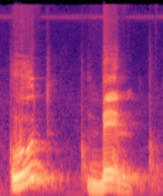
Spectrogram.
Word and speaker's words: উদ্বেল: তাই এটার উচ্চারণটা কি হবে? উদ বেল। এরকম হবে এটার সঠিক উচ্চারণ।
